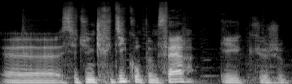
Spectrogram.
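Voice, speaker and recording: A man's voice: low-pitched, moderate pace, over music. A man hosting his video channel, answering questions in a candid, hesitant way and sounding a bit nervous. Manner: hesitant, candid, many fillers and restarts. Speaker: youtuber host. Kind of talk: casual talk, answering interview questions.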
